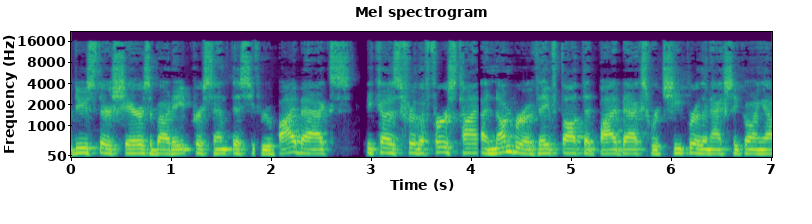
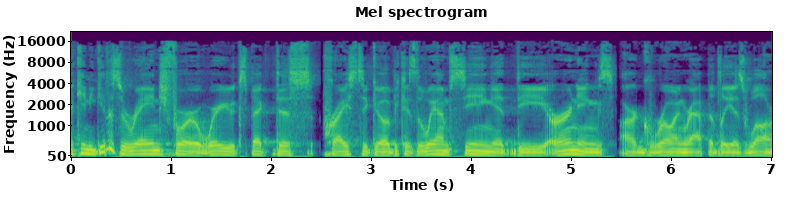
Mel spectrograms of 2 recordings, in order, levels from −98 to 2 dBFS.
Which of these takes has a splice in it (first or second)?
first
